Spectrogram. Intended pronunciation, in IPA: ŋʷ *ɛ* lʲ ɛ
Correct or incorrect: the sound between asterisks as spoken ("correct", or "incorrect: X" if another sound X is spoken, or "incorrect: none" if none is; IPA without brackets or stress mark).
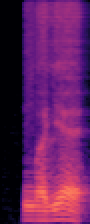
incorrect: ɜ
